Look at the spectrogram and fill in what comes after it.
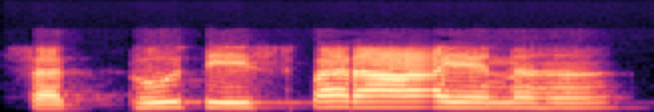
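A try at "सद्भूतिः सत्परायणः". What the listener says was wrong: Sadbhuti. Bhu is dirgha there. Sadbhutis Satparayanah.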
